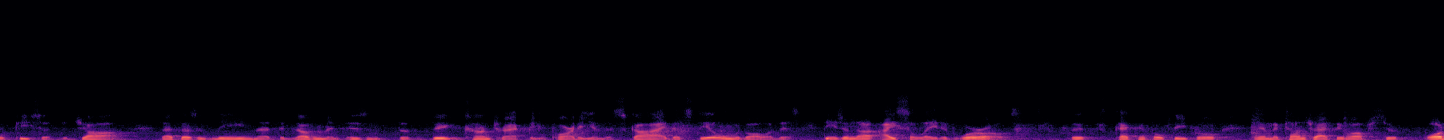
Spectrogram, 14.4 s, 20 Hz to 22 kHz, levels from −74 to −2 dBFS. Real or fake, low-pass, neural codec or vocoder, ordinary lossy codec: fake; 7.2 kHz; codec, 16 kHz in and 24 kHz out, 1 kbps, XY-Tokenizer; Opus, 64 kbps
